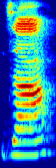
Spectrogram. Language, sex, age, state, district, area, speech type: Marathi, female, 45-60, Maharashtra, Akola, urban, read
